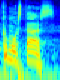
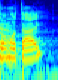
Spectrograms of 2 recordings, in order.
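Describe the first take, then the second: First: The final S is clearly pronounced. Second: The final S is dropped, Chilean style.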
